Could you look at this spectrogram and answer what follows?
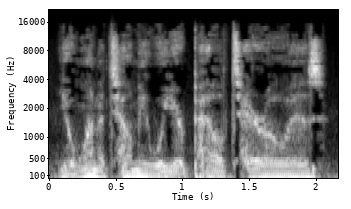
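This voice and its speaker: An actor playing a curt, deadpan bounty hunter who trades threats with criminals in a game cutscene. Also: male voice, very deep voice, a little fast, background noise. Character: gruff male bounty hunter, dry and threatening. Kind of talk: video game cutscene acting.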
